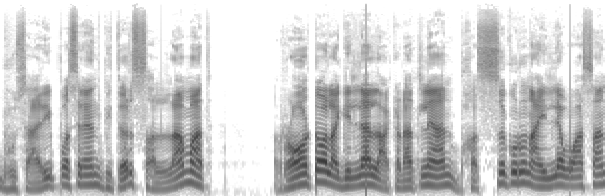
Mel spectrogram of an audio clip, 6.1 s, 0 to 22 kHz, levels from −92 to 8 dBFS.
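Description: Overlapping chunks occur at 0.59–0.61 s, 1.61–1.63 s, 3.65–3.67 s and 5.69–5.72 s. The speech was handled in 1.0 s chunks, each beginning before the previous one finished, so about 21 ms replays at every join. Each repeat is heard as a brief stutter or click.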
